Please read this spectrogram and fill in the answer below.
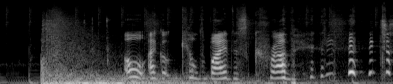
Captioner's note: laughs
